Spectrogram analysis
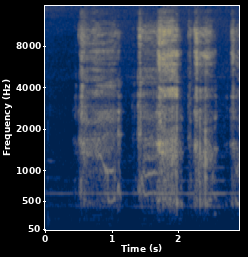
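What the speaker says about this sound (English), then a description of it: "That's a bad cough" Several rough, raspy coughs in short bursts, a few spaced hacks with wheezy texture, fairly close against a quiet background.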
